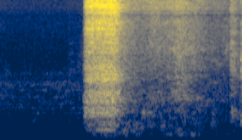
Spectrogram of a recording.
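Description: A person breathing out hard: a sudden rush of breath about a second in that fades away over the next second.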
